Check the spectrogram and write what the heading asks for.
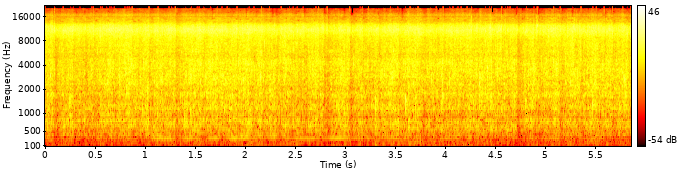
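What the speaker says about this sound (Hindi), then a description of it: "अब गोश्त को भूनना है भाई खूब" Goat meat fries hard in a pot for murg chole, giving a loud, dense, continuous sizzle that stays steady without pause.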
